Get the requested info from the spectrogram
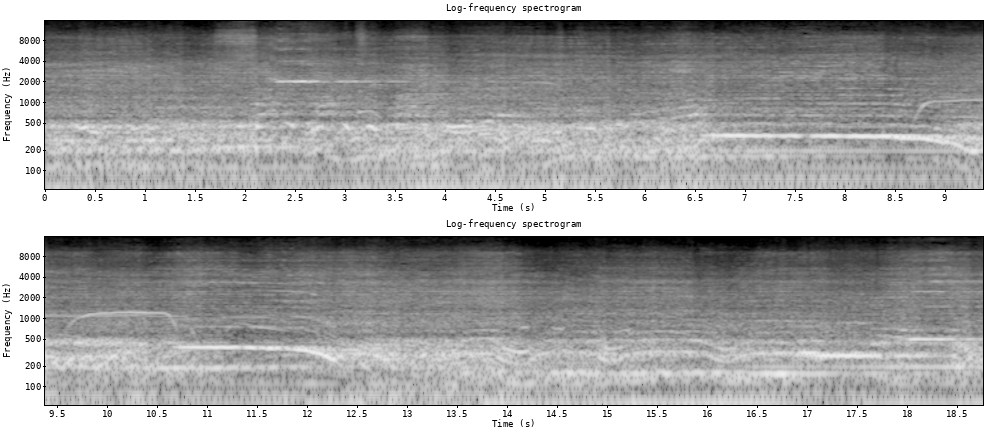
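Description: Rock band playing live, heard on an audience stereo-mic cassette recording: loud distorted electric guitars with long held notes that slide up and down in pitch, over a dense steady wash of noise.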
